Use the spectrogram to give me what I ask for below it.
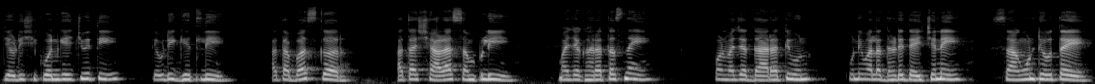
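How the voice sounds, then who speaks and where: A woman's voice: fairly high pitch, fairly even intonation, normal speed, close to an everyday voice. A woman reading the lines of a proud, angry young woman who scolds her family. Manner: scolding, sharp retorts.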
